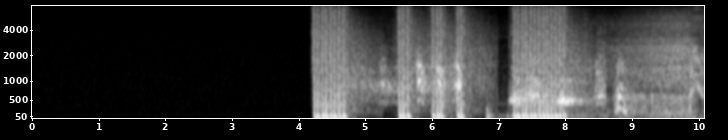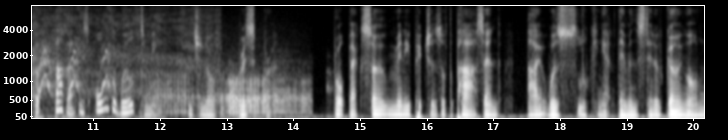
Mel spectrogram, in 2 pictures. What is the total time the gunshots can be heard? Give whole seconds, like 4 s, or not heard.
4 s.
